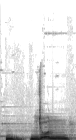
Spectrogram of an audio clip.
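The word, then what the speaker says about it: Jeon: So ya guys, Istaka tuh ya kangen banget sama Jion. Dia bilang kangen sama Jion. Jion siapa ya? Jion. Oh, dia baca nama John. Dibacanya John kan? Iya. EO itu dibaca O kayak gitu loh.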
